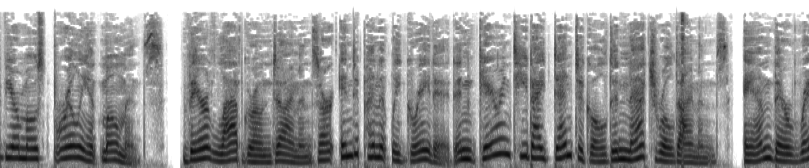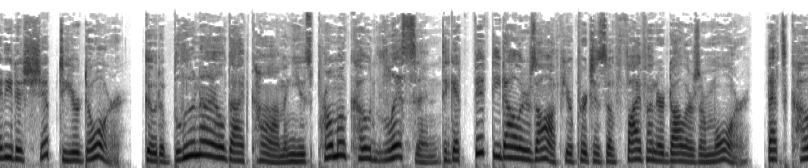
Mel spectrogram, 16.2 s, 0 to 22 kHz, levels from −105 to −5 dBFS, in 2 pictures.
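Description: At 6.79 to 6.85 s the speech is broken by a corrupt frame decoded: damaged bits in what sounds like about two consecutive compressed frames were played as if valid. Misread gains and codes throw energy into the wrong frequency bands for those 58 ms, producing a harsh chirp-like burst. Lost-packet concealment would instead give a muffled or smeared repeat of nearby sound. A click would be a single, far shorter impulse.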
